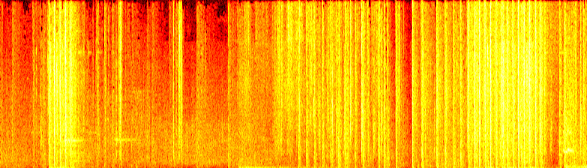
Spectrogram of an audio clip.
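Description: A submachine gun fires rapid bursts close by.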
